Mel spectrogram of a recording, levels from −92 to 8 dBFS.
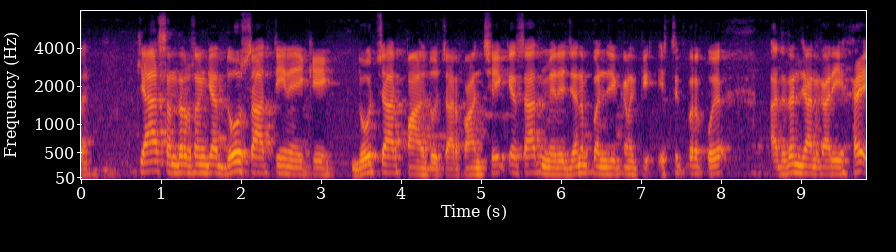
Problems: constant background noise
